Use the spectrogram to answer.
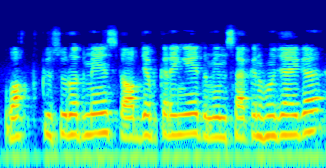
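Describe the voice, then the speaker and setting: A man teaching Quran recitation rules. He spells out letters and vowel marks one by one, patiently corrects mistakes, and recites words in a drawn-out way. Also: high voice, little pitch movement, creaky, a little mellow, highs cut off. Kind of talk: tajweed lesson.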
